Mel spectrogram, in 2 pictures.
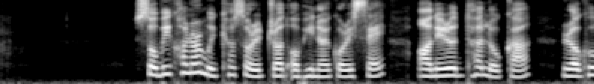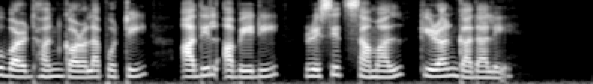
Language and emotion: Assamese, neutral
